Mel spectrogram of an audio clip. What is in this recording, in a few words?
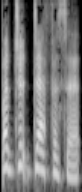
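"budget deficit", English, British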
